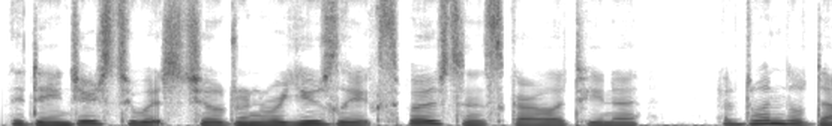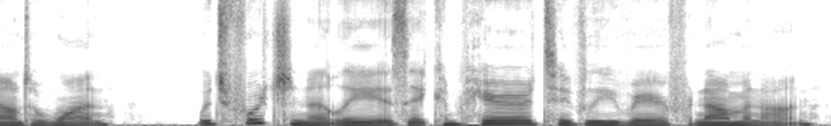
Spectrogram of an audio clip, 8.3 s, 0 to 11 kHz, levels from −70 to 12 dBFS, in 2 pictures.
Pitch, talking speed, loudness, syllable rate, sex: 205 Hz, 160 wpm, -15 LUFS, 6.2 syllables/s, female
